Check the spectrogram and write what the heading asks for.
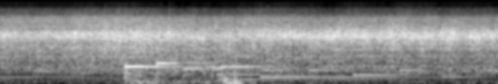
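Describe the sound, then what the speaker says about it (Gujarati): Chopped tomatoes sizzling in a pan over a low flame, a steady hiss with a brief stirring clatter partway through and some faint tonal hum in the background. "તેને પણ સહેજ એવા મિક્સ કરી અને સોફ્ટ થાય એટલા સાતળવાના છે."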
